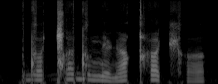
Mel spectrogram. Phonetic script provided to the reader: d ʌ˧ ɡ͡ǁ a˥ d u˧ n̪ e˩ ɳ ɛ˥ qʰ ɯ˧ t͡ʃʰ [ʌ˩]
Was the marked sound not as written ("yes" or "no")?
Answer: no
